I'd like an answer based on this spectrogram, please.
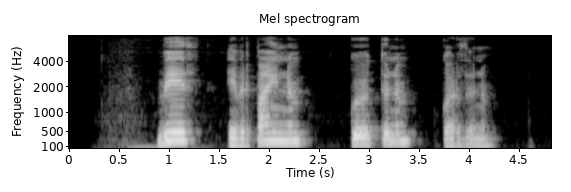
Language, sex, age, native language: Icelandic, female, 40-49, Icelandic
